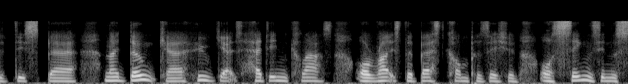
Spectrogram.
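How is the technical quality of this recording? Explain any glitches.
No glitches are audible in this speech recording; the bandwidth stops at about 7.7 kHz with light coding noise, which fits G.722 wideband telephone coding at 48 kbit/s.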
